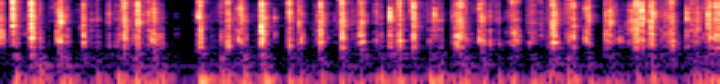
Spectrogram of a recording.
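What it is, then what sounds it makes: Bamboo computer keyboard. One hand types with the fingertips on a bamboo computer keyboard with wooden keycaps and a hollow housing, producing a fast, steady run of short, dry, bright tapping clicks. The taps have a hollow woody knock and stop almost instantly. There is a brief pause just after the first second and a faint low hum underneath.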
